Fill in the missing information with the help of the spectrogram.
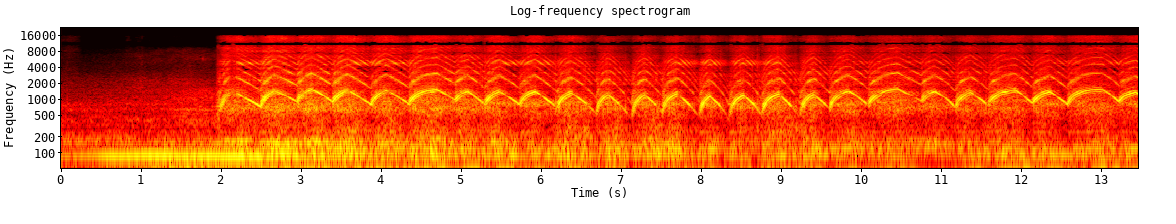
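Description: Electric rotary polisher buffing a truck's painted hood. Its motor starts with a low hum, then about two seconds in it jumps to a loud whine that rises and falls in pitch about twice a second. This surging fits the variable-speed control that the owner says goes all or nothing.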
